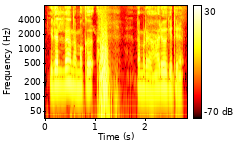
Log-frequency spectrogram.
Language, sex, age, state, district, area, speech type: Malayalam, male, 60+, Kerala, Idukki, rural, spontaneous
